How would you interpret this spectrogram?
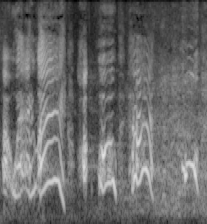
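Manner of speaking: very high, delighted hey-oh greetings; greeting friends at a party, squealing high. Retold or imitated. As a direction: spot old friends across a party and squeal. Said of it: "lots of pointing".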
